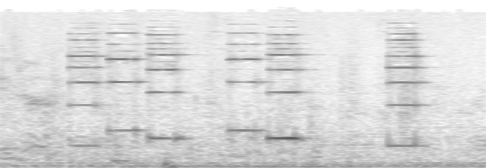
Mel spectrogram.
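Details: Hamilton ventilator training, running on a test lung just after start-up: repeated bursts of a high electronic alarm tone at varying pitches, with quiet room noise behind it.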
